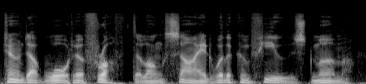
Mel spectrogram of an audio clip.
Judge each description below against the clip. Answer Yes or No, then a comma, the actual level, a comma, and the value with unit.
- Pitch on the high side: No, very low, 85 Hz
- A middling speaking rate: Yes, average, 165 wpm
